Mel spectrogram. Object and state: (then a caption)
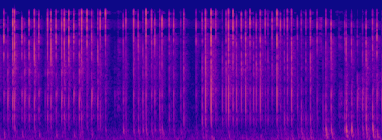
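Aluminium laptop palm rest and trackpad. Long dark nails tap rapidly across the aluminium palm rest, glass trackpad and nearby keys of an open MacBook Air lying on a bed. The result is dozens of quiet, dry, bright clicks with almost no low end and no ring, in fast bursts separated by brief pauses.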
